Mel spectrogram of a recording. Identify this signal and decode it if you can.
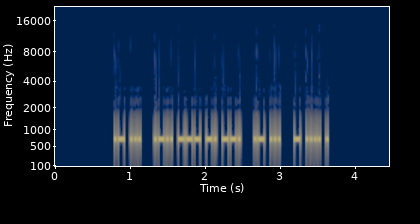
Morse code, heard as a keyed tone, about 44 wpm, 700 Hz. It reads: AS LONG AS THE
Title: Sets of 4 Words 45wpm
